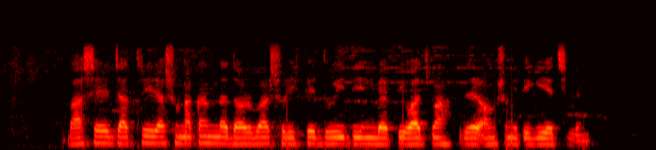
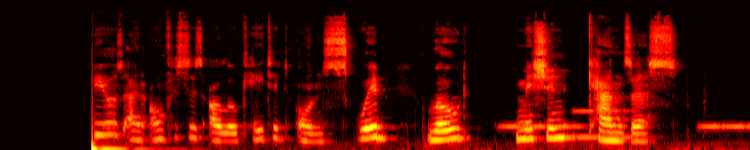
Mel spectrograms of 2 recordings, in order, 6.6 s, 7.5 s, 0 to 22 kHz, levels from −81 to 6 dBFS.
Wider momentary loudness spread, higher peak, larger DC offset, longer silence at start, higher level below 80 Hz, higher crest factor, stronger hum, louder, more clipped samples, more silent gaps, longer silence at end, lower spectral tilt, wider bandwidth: second, 7 LU vs 18 LU; second, -24 dBFS vs -10 dBFS; neither; second, 0.15 s vs 0.9 s; second, -74 dBFS vs -46 dBFS; about the same, 18 dB vs 18 dB; neither; second, -41 LUFS vs -27 LUFS; neither; neither; first, 0.65 s vs 0 s; first, -5 dB/octave vs -3 dB/octave; second, 7.8 kHz vs 16.5 kHz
